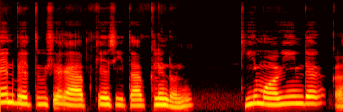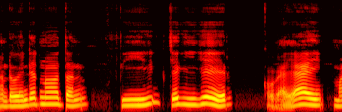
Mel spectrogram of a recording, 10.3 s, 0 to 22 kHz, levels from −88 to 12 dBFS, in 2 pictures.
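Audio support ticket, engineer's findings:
Short broken burst, 6.73–6.78 s, right after "kaindondet noton". Speech jumps ahead, then about 54 ms of garbled audio. Length fits two 26 ms MP3 frames. Likely a broken MP3 bit reservoir in the decoder path: frames dropped upstream, so the next frame borrowed stale bytes. Spectrogram shows a brief disruption of the harmonic bands. Waveform shows a brief discontinuity.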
